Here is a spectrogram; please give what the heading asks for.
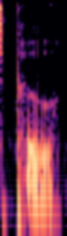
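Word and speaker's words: Pu: Haitong International analyst Jeff Poo, and yes, I looked up how to pronounce that. It's Poo.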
